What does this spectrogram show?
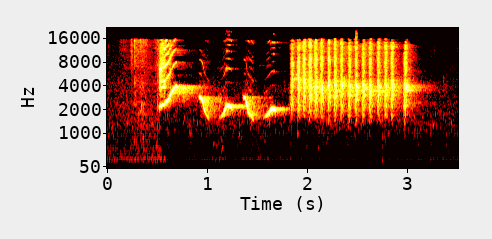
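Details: Greater green leafbird singing loudly and persistently amid tropical forest sounds: a high slurred whistle, three dipping whistled notes, then a fast buzzy rattling burst of about a dozen pulses, with a faint low steady hum.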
